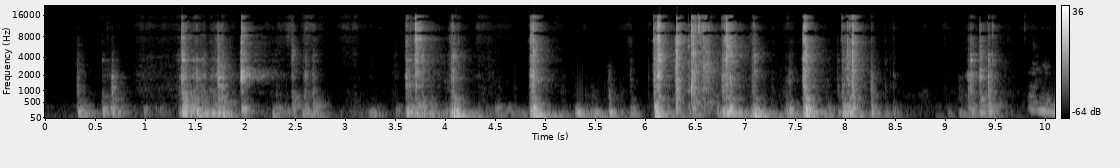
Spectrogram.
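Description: Sharp metallic clicks and clacks of a magazine being pushed into and pulled out of a bolt-action rifle chassis's magazine well, in several quick runs.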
